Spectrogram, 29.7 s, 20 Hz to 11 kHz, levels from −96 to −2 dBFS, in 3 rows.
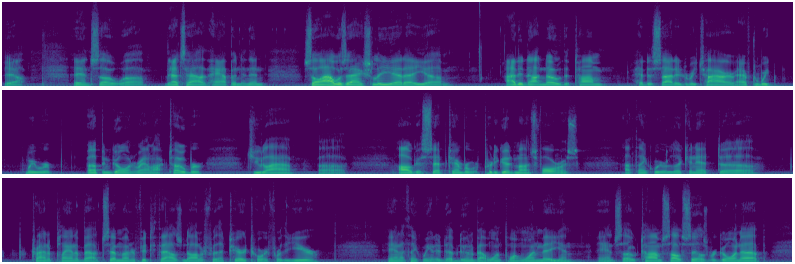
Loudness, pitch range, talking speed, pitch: -42 LUFS, 110-135 Hz, 180 wpm, 120 Hz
